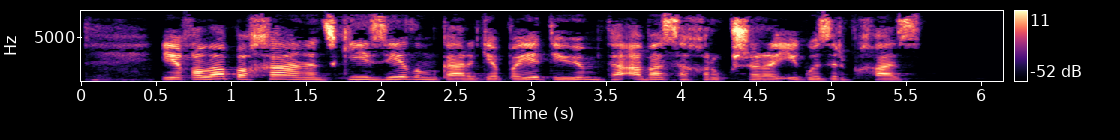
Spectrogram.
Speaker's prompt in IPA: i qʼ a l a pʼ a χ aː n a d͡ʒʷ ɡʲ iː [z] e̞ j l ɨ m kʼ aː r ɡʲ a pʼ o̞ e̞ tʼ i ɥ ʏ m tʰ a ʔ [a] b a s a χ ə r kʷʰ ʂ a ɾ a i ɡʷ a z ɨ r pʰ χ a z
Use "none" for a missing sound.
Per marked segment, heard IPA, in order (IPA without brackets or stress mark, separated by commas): z, a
